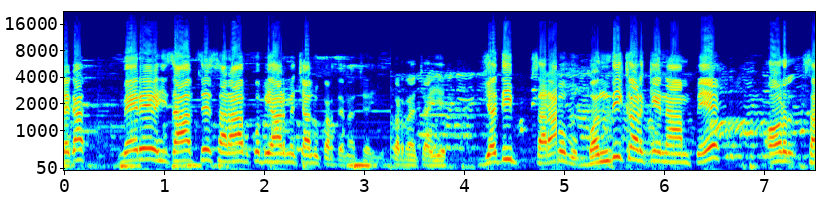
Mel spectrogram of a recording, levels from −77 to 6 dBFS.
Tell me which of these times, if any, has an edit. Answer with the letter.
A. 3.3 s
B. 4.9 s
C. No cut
A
